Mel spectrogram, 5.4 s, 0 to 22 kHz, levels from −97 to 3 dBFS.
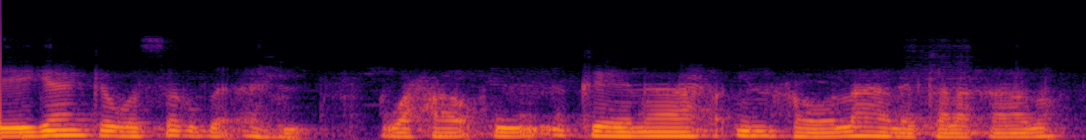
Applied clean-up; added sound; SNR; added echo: none; none; none; reverberation time 0.3 s.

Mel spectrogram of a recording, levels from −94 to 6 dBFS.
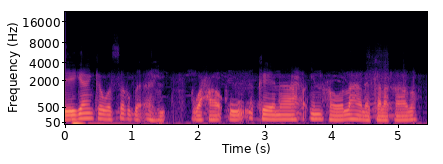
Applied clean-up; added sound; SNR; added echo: none; none; none; none.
